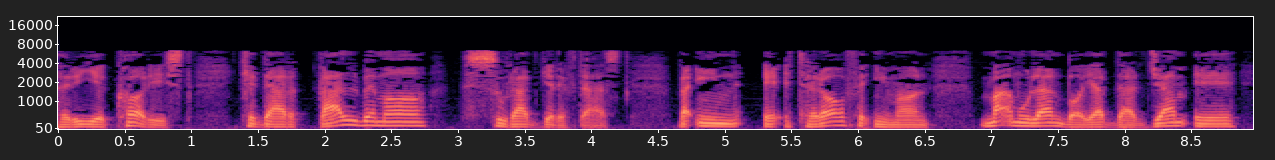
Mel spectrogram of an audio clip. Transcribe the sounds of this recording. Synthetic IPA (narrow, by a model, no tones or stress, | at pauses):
eɾijekʰɒːɾiːst̪cʰe̞d̪æɾɢ̥ælbe̞mɒː | suːɾæt̪̚ɟe̞ɾe̞ft̪ḛæ̰st̪ | væ̰ʔiːne̞ʔt̪ʰe̞ɾɒːfe̞ʔiːmɒːn | mæʔmuːlænbɒːjæd̪̚ːæɾd͡ʒæme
